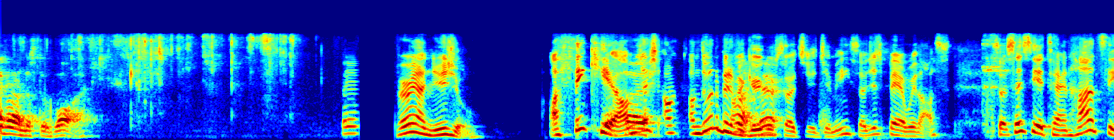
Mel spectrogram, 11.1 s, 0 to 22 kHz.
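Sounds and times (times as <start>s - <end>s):
speech: 0.0s - 1.1s, 3.4s - 4.8s, 5.5s - 11.1s
paper label tearing off beer bottle neck: 0.2s - 3.1s.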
